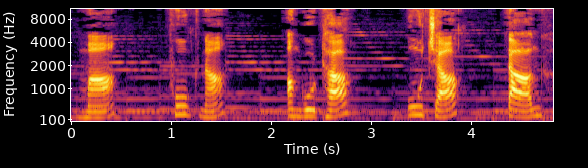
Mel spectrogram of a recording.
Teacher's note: अनुनासिक स्वरों के उच्चारण में मुंह से अधिक तथा नाक से बहुत कम सांस निकलती है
